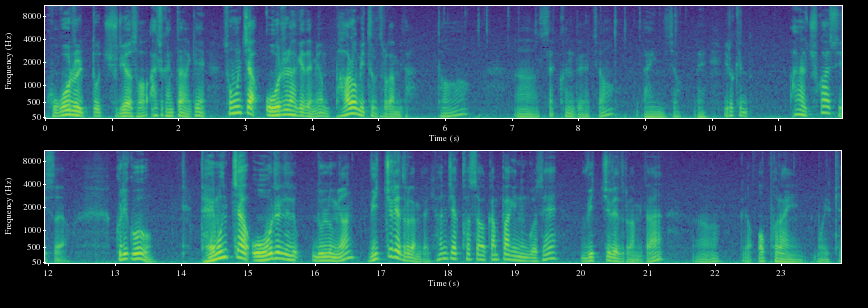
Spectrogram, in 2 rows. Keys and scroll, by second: 0.7 k, 3.3 o, 6.0-7.7 typing, 10.4 Escape, 16.2 o, 22.7-23.9 typing, 22.9 Up, 23.1 Up.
